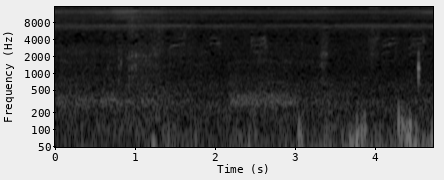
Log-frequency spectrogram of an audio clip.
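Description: Outdoor ambience: faint, scattered bird chirps over a low, irregular rumble that grows louder near the end.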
